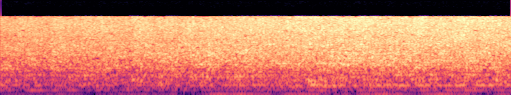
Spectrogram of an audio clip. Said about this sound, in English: This one happens to be automatic. I suppose I should flush it since everybody else is flushing their toilets. To see if it actually works.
